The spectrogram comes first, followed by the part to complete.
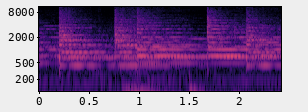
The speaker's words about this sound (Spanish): sabemos, por ejemplo, de la importancia que siempre han tenido las campanas para avisar a los vecinos de todo lo que pasa. Fuegos, muertes, fiestas... Ahí están, ¿eh?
